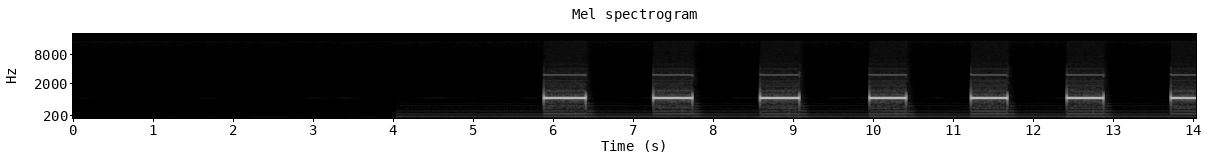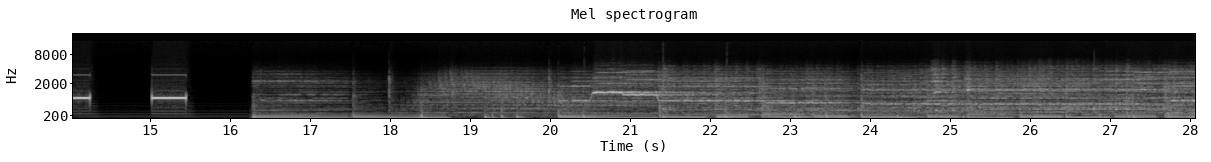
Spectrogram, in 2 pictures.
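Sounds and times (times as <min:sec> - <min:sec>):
faint low hum: 0:00.0 - 0:28.0
short high-pitched beeps: 0:05.9 - 0:06.4, 0:07.3 - 0:07.8, 0:08.6 - 0:09.1, 0:10.0 - 0:10.4, 0:11.2 - 0:11.7, 0:12.4 - 0:12.9, 0:13.7 - 0:14.3, 0:15.0 - 0:15.5
music: 0:16.3 - 0:28.0.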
